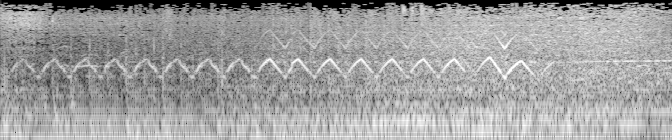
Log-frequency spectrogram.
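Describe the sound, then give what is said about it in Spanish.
An ambulance siren wails in a rapid, steady up-and-down cycle, loud and continuous throughout, over a low rumble of road traffic. “La ambulancia sigue avanzando y en ese momento se cruzan con Enrique.”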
